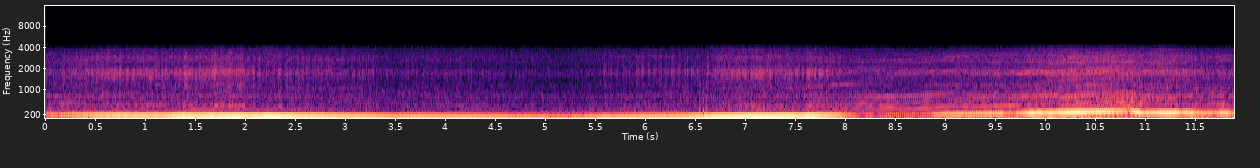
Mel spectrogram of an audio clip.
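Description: Sport motorcycle engine heard from on board at track speed: its note sinks slowly while the bike is leaned through a corner, then climbs as the throttle opens, with one quick drop in pitch near the end like a gear change. Wind rumbles on the microphone throughout.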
